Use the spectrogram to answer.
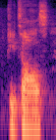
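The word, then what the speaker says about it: Ptolemy: pamy with uh and I know it's tmy but I like to pronounce it palls but anyway pamy you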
